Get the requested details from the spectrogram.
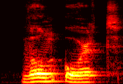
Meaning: a residence, a place where one lives
- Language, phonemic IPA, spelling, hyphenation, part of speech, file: Dutch, /ˈʋoːn.oːrt/, woonoord, woon‧oord, noun, Nl-woonoord.ogg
